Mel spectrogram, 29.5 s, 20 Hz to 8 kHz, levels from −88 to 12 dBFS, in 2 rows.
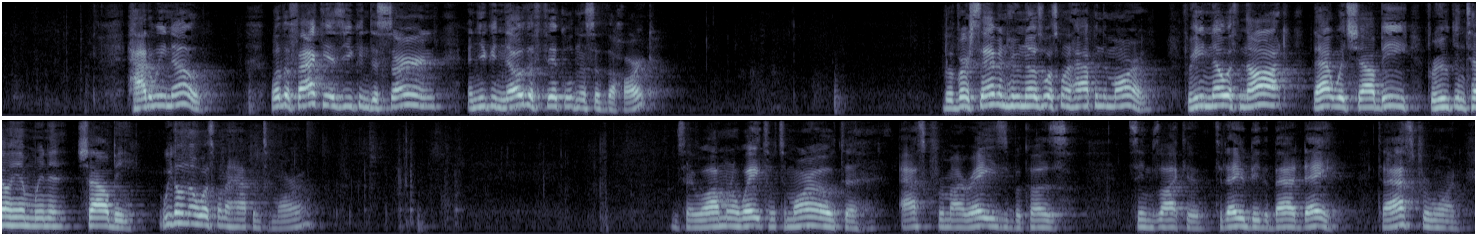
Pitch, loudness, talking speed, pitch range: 170 Hz, -20 LUFS, 170 wpm, 145-200 Hz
